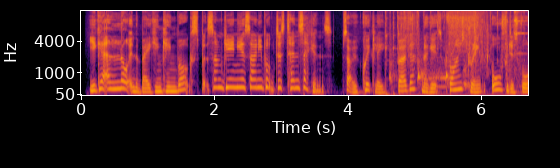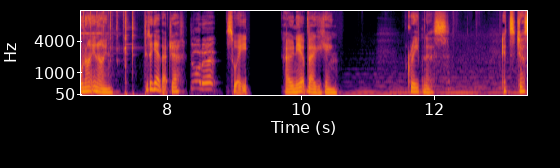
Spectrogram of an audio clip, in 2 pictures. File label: Urban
